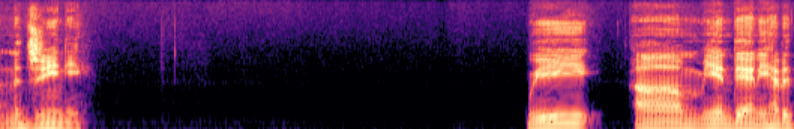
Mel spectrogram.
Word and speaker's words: Nagini: Nagini is with a hard G. Comes from the Hindi word for snake.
